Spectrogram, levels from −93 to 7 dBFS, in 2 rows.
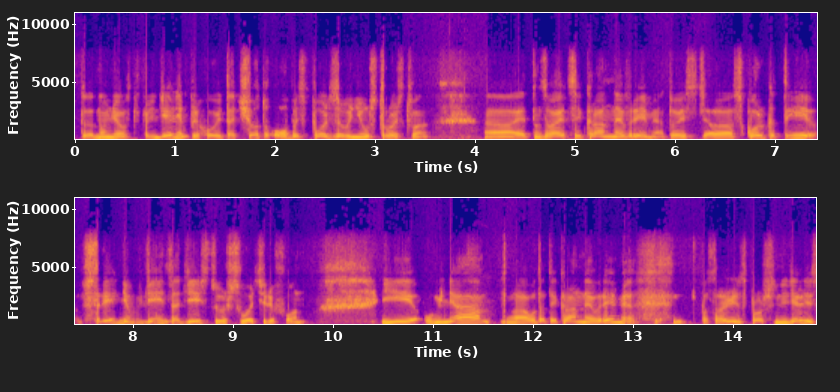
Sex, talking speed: male, 150 wpm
